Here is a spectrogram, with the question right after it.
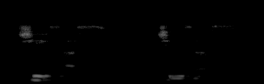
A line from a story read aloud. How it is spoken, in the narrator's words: murmured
